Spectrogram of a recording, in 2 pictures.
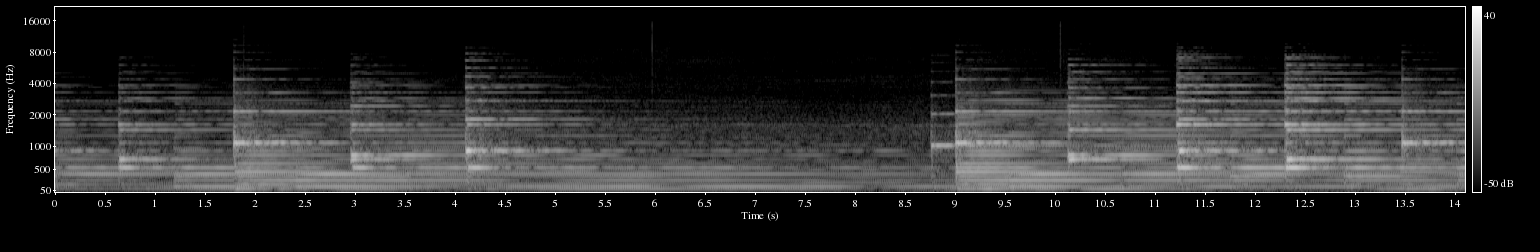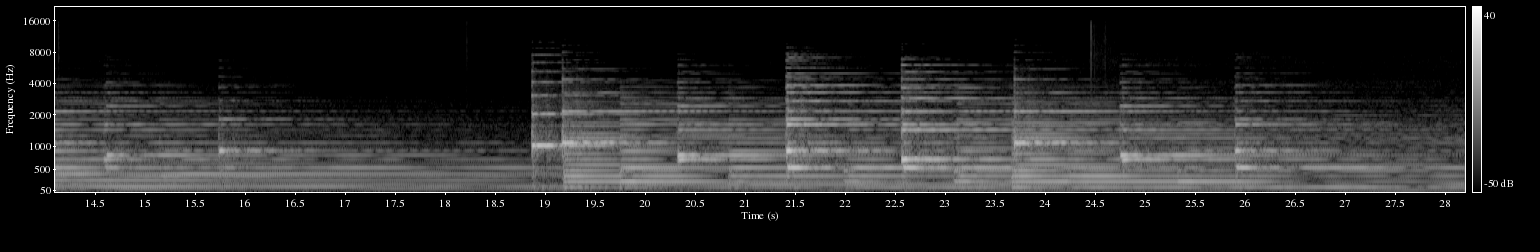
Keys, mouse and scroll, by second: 1.0-5.4 drag, 5.4-8.0 right drag, 8.0 click, 11.6 alt+click, 15.4 r, 16.4-21.5 drag, 21.5 alt+middle click, 22.1 alt+right click, 22.4 alt+click, 23.0 alt+middle click, 23.7 alt+right click, 23.9 alt+click, 24.2-26.3 alt+middle drag, 26.3-28.1 right drag, 28.1-28.2 drag.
